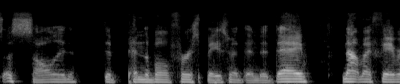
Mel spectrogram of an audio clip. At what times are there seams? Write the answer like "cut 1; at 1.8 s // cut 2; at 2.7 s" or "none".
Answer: none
